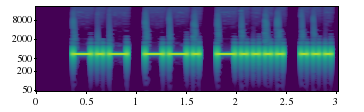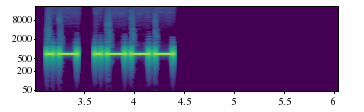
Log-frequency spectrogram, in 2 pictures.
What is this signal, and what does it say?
Morse code, heard as a keyed tone, about 20 wpm, 700 Hz. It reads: KG6SAJ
